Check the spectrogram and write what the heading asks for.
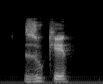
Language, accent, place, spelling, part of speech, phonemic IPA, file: French, France, Lyon, zouker, verb, /zu.ke/, LL-Q150 (fra)-zouker.wav
- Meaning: to zouk, dance the zouk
